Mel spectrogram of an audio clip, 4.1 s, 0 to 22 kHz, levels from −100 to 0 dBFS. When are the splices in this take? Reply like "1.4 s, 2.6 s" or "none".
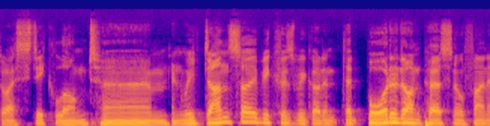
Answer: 1.4 s, 2.8 s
